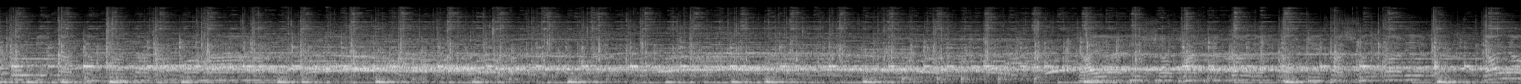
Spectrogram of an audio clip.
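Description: Devotional kirtan music: group chanting over a harmonium, with a steady beat of sharp hand-cymbal strikes and a low drum pulsing underneath.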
